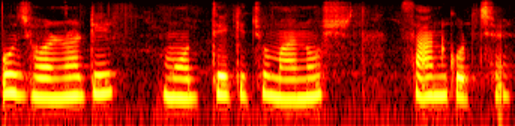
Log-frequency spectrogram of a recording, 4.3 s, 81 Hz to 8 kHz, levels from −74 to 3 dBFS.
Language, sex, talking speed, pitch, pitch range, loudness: Bengali, female, 85 wpm, 245 Hz, 230-255 Hz, -16 LUFS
